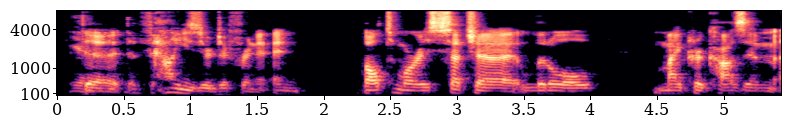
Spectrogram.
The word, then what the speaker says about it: Baltimore: And moving to Baltimore, I, you know, listeners to the podcast will know that I'm not a true Baltimorean because I pronounce it with the hard T instead of Baltimore.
